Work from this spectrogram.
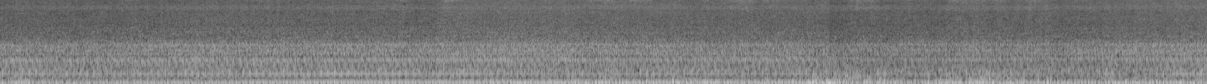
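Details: Rebuilt pressure washer small engine with a known leaking manifold, cleaning a car wheel: steady, even drone holding speed with pump loaded, no surging or hunting; runs really well, normal running under load.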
